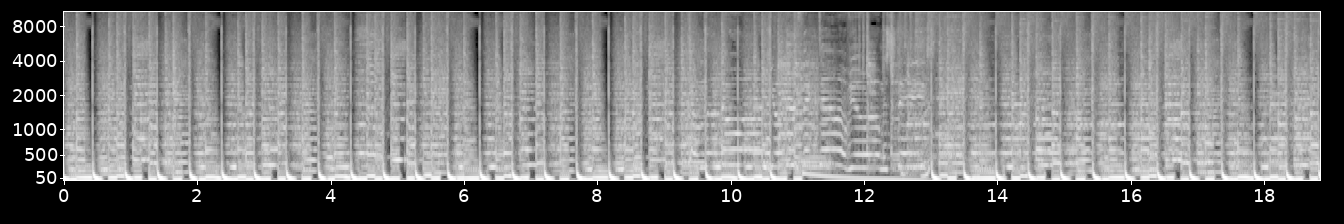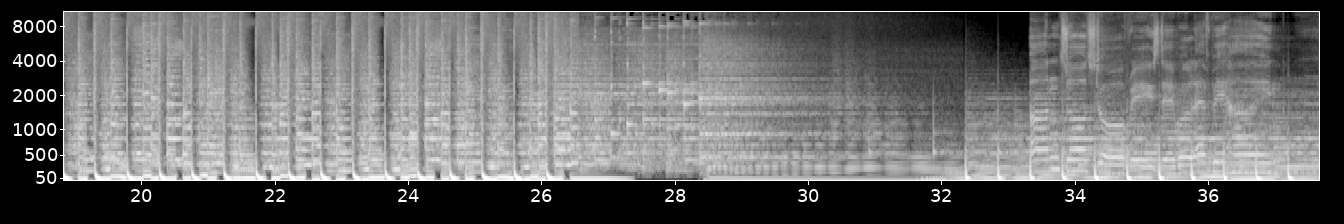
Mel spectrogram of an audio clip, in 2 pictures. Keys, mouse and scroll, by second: 1.2 shift+click, 2.6 alt+m, 4.1 ctrl+z, 5.2 click, 8.8 b, 13.6 alt+m, 14.1 middle click, 14.8-16.3 scroll up 3, 16.3 click, 21.7 shift+click, 23.4 alt+m, 24.2 scroll down 1, 26.1 click, 26.8-28.0 middle drag, 28.0-29.1 scroll up 2, 29.1 click, 29.9-30.5 scroll up 3, 30.5 middle click, 30.9-31.5 scroll down 8, 31.5 middle click, 31.9-33.5 scroll up 9, 33.5 click, 34.8-35.9 drag, 35.9-36.4 scroll up 2, 36.4-36.7 scroll down 1, 36.7-37.1 middle drag, 37.1-37.6 scroll down 7.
